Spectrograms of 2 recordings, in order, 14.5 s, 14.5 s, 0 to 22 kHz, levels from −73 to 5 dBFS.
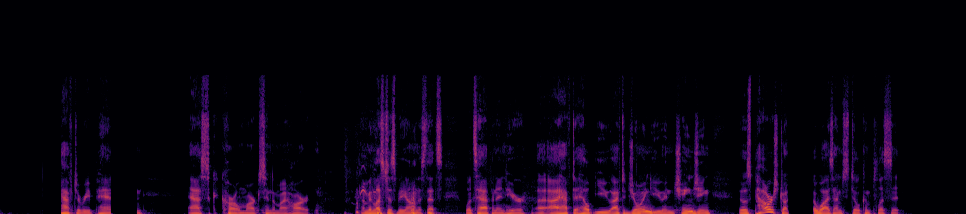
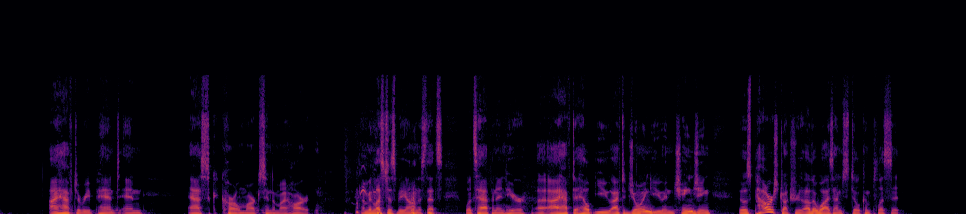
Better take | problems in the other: second | audio cutting out; at 0.5 s, at 1.5 s and at 12 s

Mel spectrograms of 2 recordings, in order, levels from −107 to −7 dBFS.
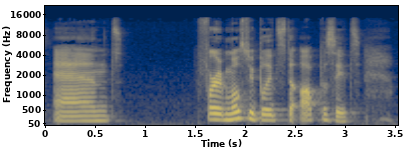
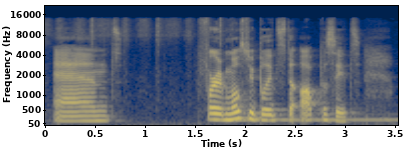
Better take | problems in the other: first | background music; faint; throughout; 20 dB below the speech

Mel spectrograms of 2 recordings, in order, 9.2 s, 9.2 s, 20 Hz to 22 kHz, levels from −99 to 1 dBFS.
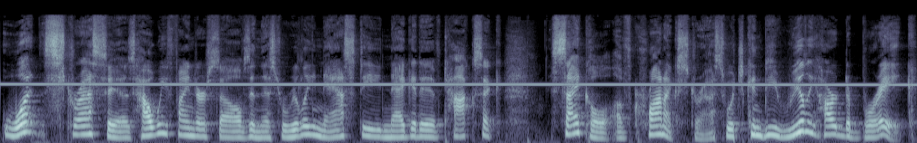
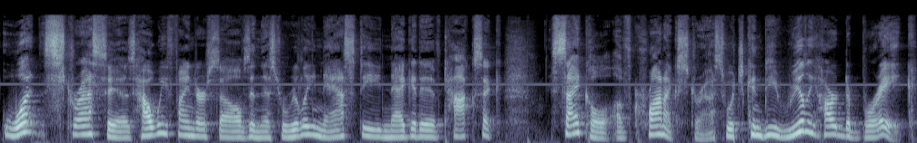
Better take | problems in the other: second | high-pitched whine; loud; throughout; 2.5 kHz, 8 dB below the speech; faint in the second

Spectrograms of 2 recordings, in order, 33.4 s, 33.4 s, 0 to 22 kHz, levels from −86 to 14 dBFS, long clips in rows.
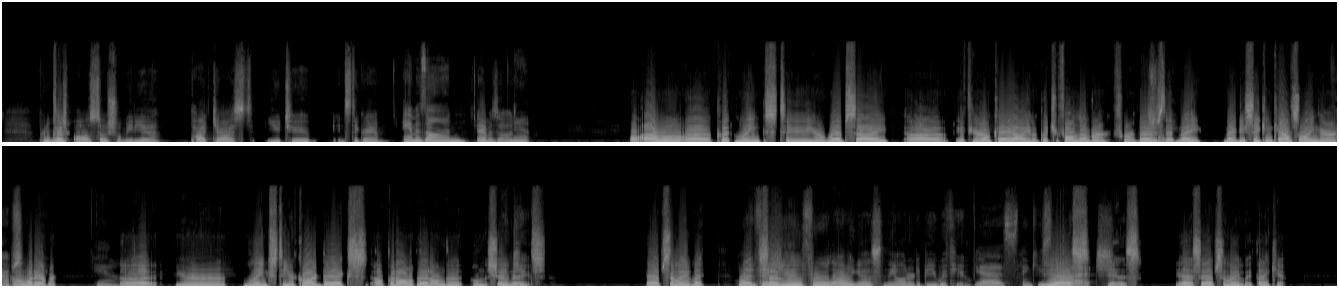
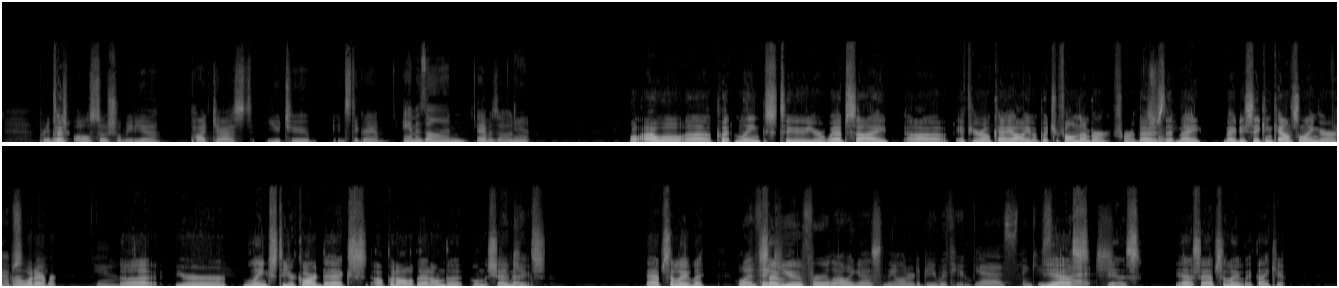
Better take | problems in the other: second | distortion; heavy; 8 dB below the speech

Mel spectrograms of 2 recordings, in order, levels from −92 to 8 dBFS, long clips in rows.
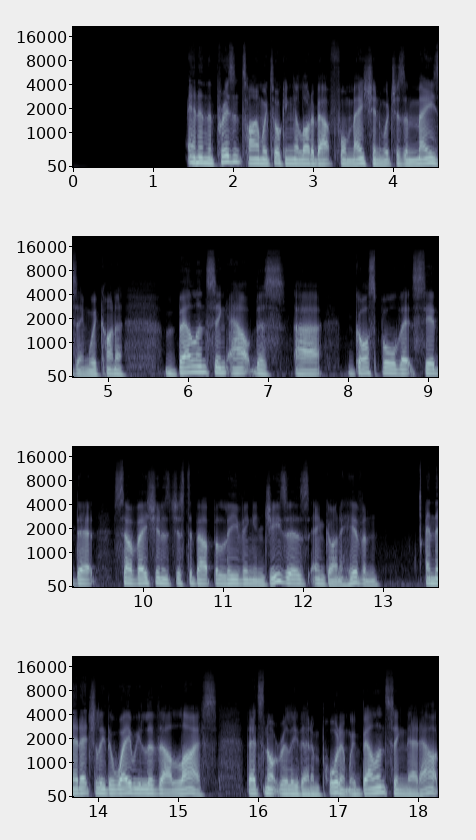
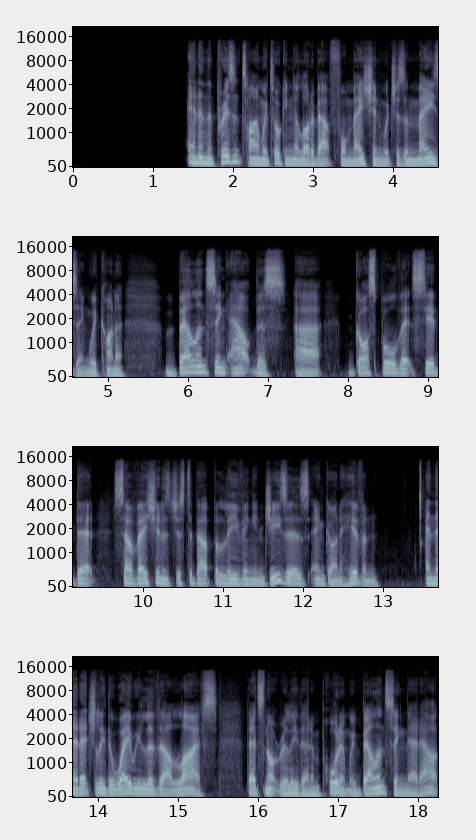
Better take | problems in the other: second | muffled; very; fading above 2.5 kHz

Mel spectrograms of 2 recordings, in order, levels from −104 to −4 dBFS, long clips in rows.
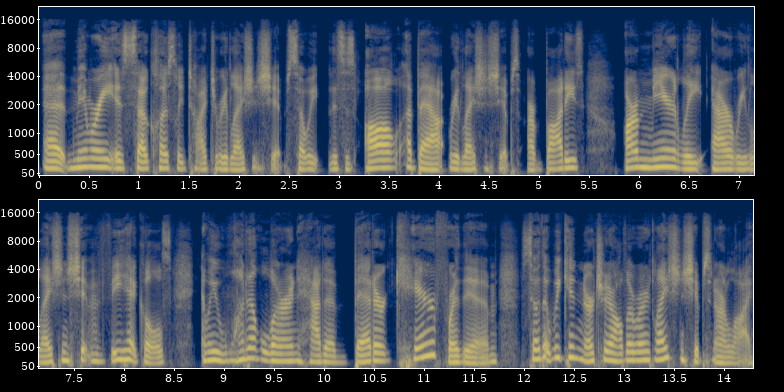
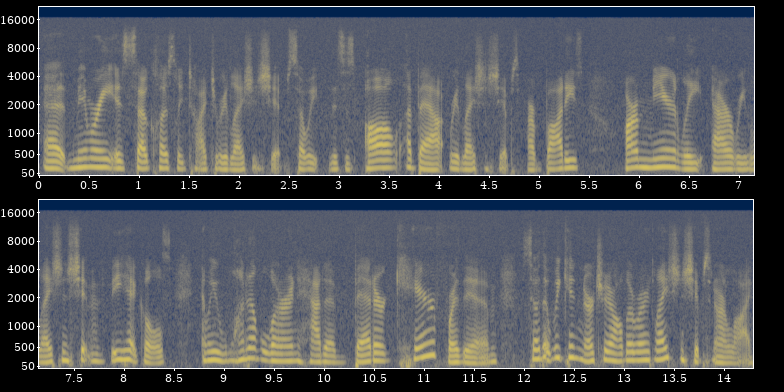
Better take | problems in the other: first | hiss; faint; throughout; 20 dB below the speech

